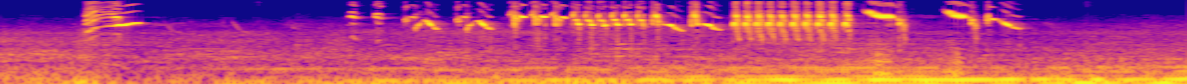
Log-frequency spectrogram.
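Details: Himalayan goldfinch singing in the evening, recorded on a mobile phone: high, varied twittering of quick chirps, sweeping whistles and buzzy rapid trills, with a steady low hum underneath.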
